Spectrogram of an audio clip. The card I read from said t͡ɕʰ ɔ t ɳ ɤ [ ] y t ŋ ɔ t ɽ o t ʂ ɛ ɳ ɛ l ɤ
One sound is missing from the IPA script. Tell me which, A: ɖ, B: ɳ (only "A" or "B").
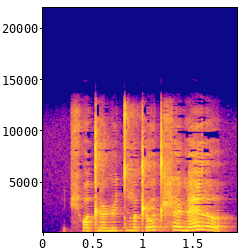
B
